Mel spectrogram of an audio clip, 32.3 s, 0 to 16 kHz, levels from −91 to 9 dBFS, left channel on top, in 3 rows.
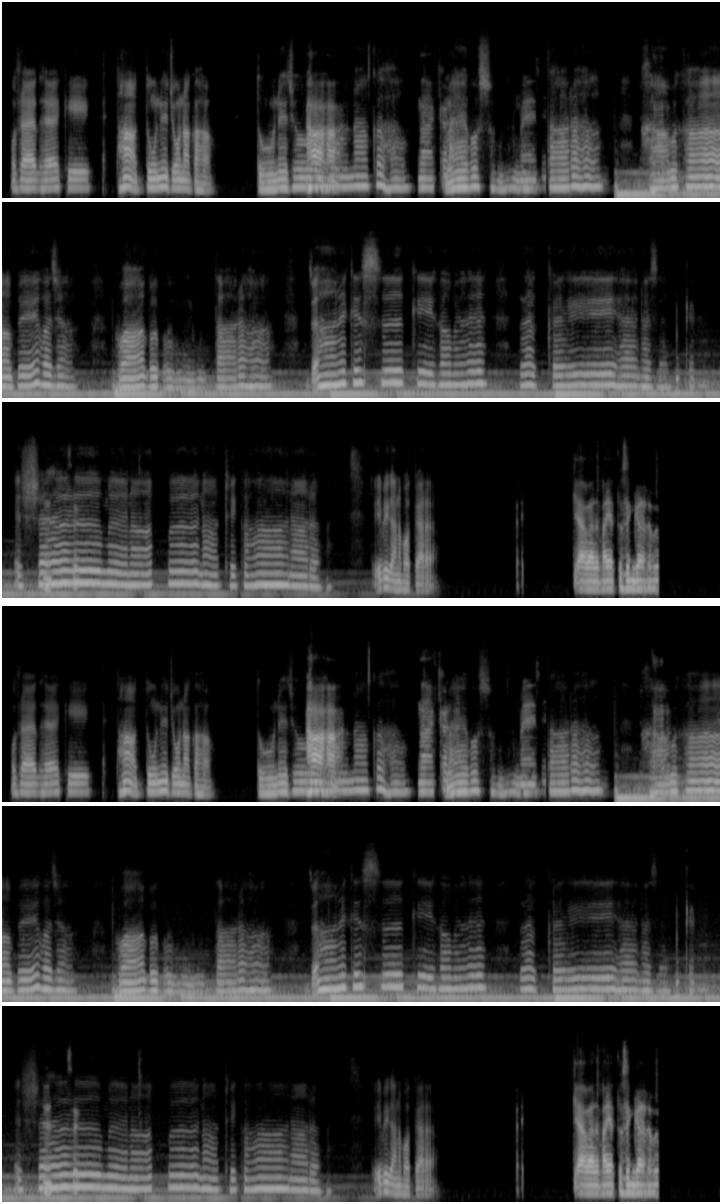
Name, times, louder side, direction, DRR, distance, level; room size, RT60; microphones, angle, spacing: voice 1, 0.1-1.3 1.7-3.1 3.8-6.1 6.6-9.0 9.6-11.9 12.5-14.8 15.3-18.1 18.5-20.9 21.7-26.5 27.1-28.1, left 1 dB, 50° left, 2.3 m, -32 dB
voice 2, 4.6-5.1 6.2-6.9 7.8-8.0 9.8-10.0 21.1-21.2 22.1-22.3 22.6-22.7 30.1-31.4, right 2 dB, 25° right, 3.7 m, -29 dB
sound 1, 9.2-26.6 26.9-27.7, right 1 dB, 85° right, 3.9 m, -39 dB
open air
head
